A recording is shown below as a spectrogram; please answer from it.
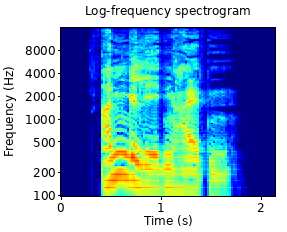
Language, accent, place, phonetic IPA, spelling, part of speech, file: German, Germany, Berlin, [ˈanɡəˌleːɡn̩haɪ̯tn̩], Angelegenheiten, noun, De-Angelegenheiten.ogg
- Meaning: plural of Angelegenheit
